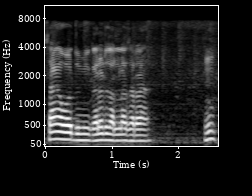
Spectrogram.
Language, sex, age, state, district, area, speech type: Marathi, male, 30-45, Maharashtra, Akola, rural, spontaneous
